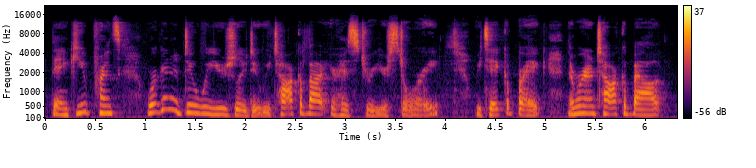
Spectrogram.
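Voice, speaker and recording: Higher-voiced lady hosting a podcast in a tv studio, excited, chatty. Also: quick pace, vocal fry, breathy edge. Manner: upbeat, enthusiastic, chatty. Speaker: podcast host.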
